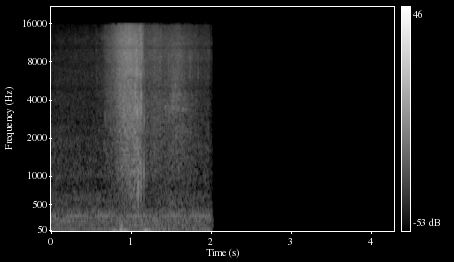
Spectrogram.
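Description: A brief rustle of thin fabric petals being handled and threaded, about a second in, over a low steady hum. About halfway through, the sound cuts off suddenly to dead silence.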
